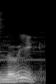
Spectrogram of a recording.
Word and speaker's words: Loïc: My name is Loig.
